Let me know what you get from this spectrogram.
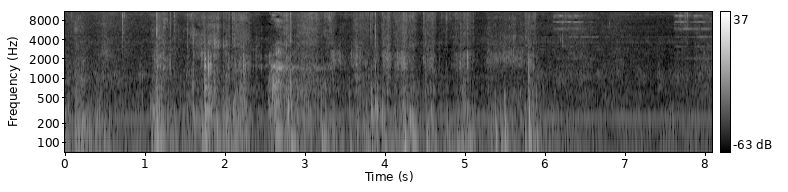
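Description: Commuter train running, a steady low hum and rumble inside the carriage, with irregular knocks and rustles of the camera being handled against a denim jacket for the first several seconds, then only the train hum near the end.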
